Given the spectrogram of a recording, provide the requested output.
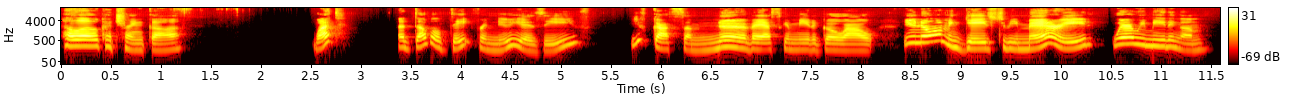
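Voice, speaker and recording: A woman's voice: mid-range voice, no echo, studio quality, natural voice. An actress playing a man-hungry, easily indignant single woman in a theatrical old-time radio comedy style.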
